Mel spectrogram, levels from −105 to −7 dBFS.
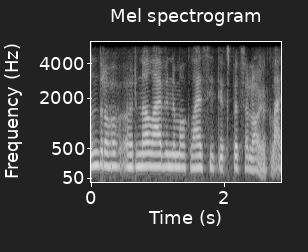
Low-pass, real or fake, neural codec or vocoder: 5.4 kHz; fake; codec, 16 kHz, 0.5 kbps, X-Codec, WavLM features, trained on Multilingual LibriSpeech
